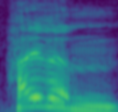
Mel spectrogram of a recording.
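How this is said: The greeting sounds warm and friendly. The speaker is being kind to the customer. "Den er hyggelig"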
